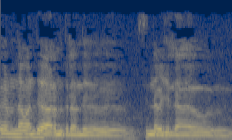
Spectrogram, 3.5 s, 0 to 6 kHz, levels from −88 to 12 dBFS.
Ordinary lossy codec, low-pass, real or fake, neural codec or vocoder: MP3, 24 kbps; 5.4 kHz; real; none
